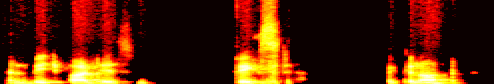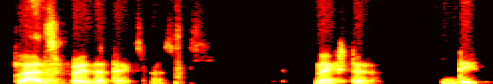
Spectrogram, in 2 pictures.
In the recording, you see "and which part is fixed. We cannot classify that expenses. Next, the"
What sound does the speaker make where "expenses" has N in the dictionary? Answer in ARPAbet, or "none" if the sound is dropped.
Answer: none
